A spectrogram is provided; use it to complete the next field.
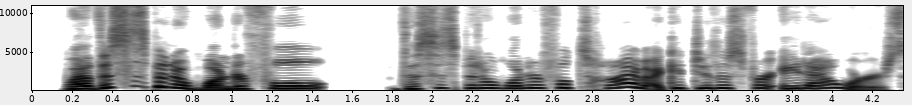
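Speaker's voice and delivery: surprised. Near the end of a conversation, answering the host's question, sounding surprised. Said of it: "You sound surprised".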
